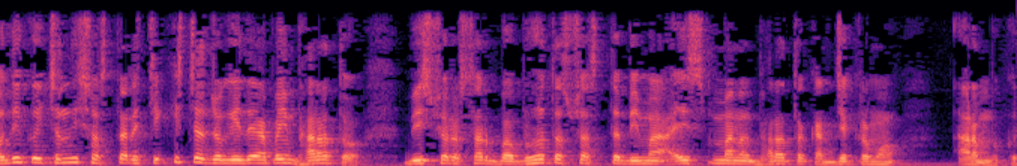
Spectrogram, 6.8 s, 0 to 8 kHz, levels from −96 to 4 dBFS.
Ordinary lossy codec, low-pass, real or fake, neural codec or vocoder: none; 7.2 kHz; real; none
